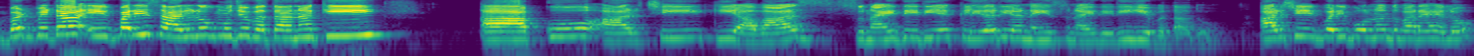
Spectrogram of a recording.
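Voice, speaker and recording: Casual online class with a woman teacher. her voice sits high and she keeps up a friendly, chatty patter with her students, calling them in close. she is coming through a laptop mic. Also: moderate pace, pushed and bright. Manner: chatty, addresses students fondly. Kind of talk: live online class talk.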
